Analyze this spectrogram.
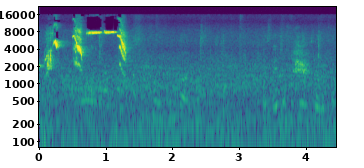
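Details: Thrush singing from a branch: a short burst of high, sharp whistled and chirped notes in the first second or so, then only a faint murmur of background noise.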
